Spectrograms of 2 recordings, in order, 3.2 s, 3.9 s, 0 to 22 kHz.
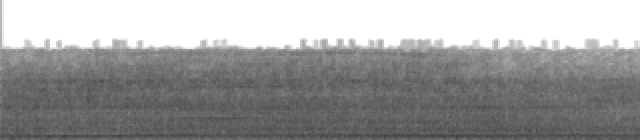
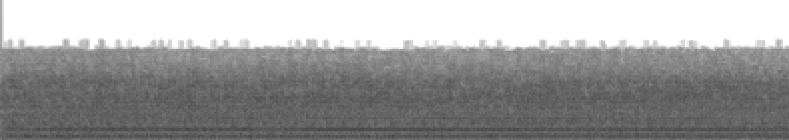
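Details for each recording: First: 2005 Subaru Legacy Turbo, 82,000 miles, that barely runs with the alternator connected; idling after the alternator is unhooked: even, steady idle with a bright light hum, no stumble or misses; running smoothly. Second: 2005 Subaru Legacy Turbo, 82,000 miles, with the alternator connected: uneven, stumbling idle under a high whine that drops away partway through; barely runs until the alternator is unhooked. Cause not yet found.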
